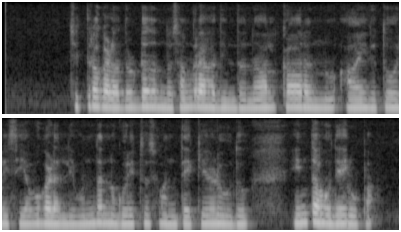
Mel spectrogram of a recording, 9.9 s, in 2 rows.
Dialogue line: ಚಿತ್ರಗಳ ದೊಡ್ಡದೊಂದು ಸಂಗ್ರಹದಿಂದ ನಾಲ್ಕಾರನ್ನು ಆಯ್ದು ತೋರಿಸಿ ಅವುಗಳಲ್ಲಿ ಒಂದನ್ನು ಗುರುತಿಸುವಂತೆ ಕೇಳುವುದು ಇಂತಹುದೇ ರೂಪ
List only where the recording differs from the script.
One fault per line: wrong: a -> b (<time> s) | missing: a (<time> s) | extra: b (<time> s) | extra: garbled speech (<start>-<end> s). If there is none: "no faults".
no faults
